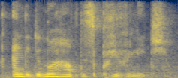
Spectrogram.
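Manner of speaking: sombre whisper. Real, not acted. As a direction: drop to a hushed whisper for the needy. Sombre lowered voice.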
